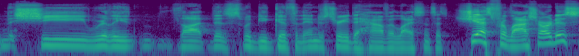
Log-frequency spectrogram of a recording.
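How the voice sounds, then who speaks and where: Against a silent background in a very clean recording, a man speaks with a bright, sharp tone and ordinary pitch variation. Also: medium pitch for a man, moderate pace. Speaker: podcast co-host interviewer. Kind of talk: casual interview chat.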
